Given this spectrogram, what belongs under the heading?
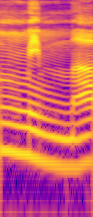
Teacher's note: میم ساکن بهش میم ادغام شفوی، میم تشدید دار دو حرکت غنه میدیم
